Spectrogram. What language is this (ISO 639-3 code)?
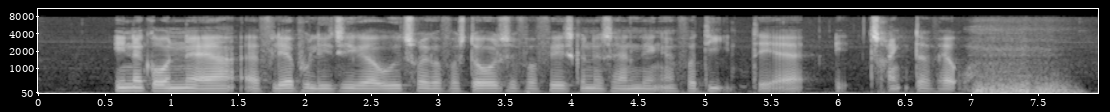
dan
